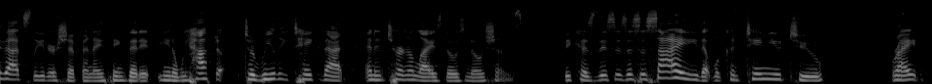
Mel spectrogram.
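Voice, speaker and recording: A woman speaking earnestly on a conference panel, reflective and building her points step by step. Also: mid-range voice.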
